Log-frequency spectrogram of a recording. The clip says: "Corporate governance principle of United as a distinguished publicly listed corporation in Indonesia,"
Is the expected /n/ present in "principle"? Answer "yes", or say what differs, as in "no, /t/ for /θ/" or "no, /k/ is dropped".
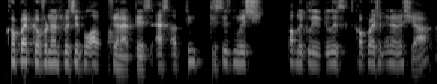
no, /n/ is dropped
